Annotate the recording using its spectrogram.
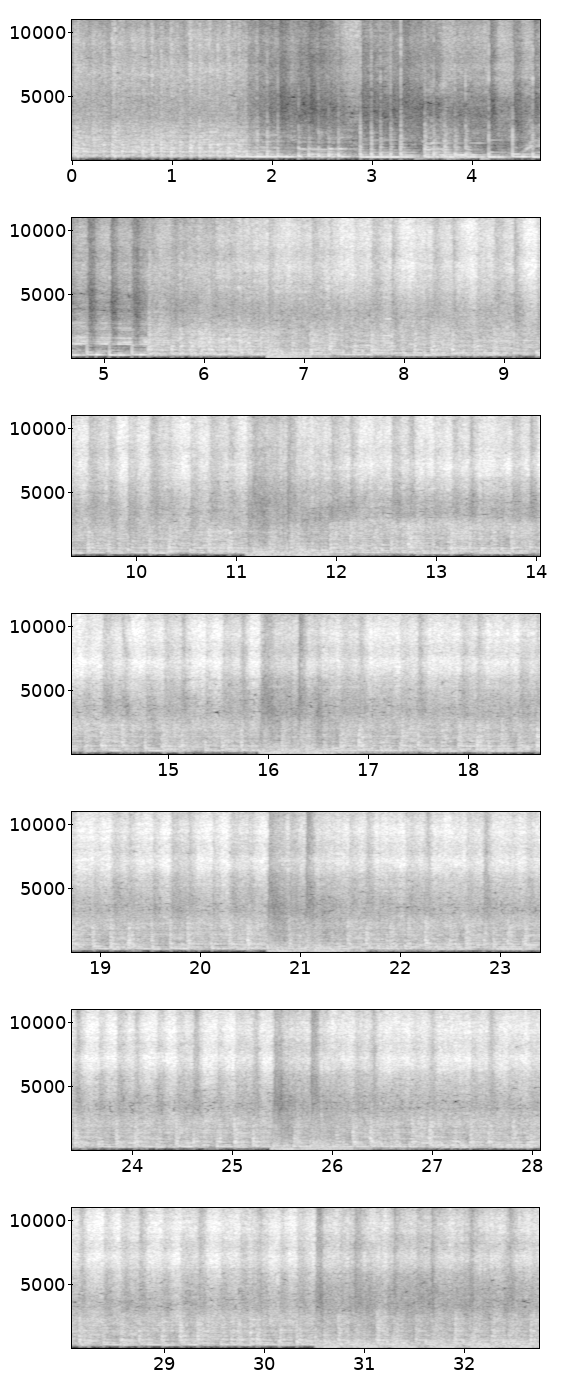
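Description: A large ensemble of Kerala chenda drums beaten with wooden sticks, played loud and without a break in a fast, dense rhythm. Deeper booming beats return about every four to five seconds.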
